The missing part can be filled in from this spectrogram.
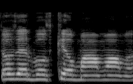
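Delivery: jokey, put-on country accent. Showing a running joke shared with a boyfriend, in a put-on country accent. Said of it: "Like we do a country accent".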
